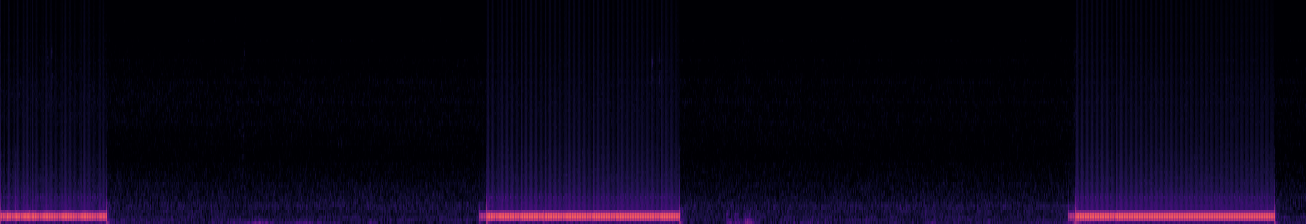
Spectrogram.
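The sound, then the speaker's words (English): Ringback tone of a telephone call being placed: three steady, evenly pitched tones of about two seconds each, separated by long silent gaps. “Let's call Evan. Let's do it!”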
